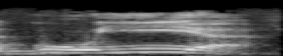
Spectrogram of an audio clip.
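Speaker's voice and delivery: GUIA stretched with the U sounded, "goo-EE-a"; wrong pronunciation. Shown as a demonstration. Teacher mimicking a wrong request for a guia, U pronounced. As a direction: say GUIA wrongly as a slow GWEE-a. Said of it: "você não fala guia".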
